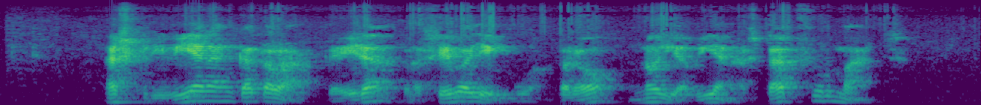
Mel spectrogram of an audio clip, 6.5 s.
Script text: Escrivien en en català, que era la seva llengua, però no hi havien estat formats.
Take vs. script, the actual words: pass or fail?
fail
